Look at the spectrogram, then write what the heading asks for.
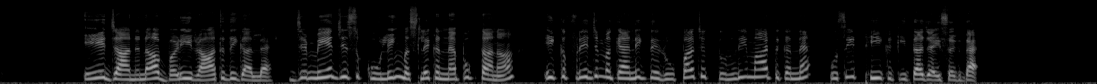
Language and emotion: Dogri, happy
